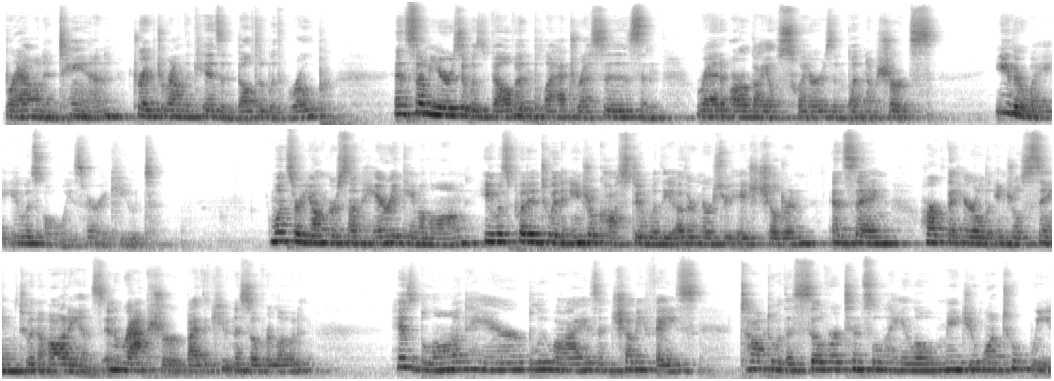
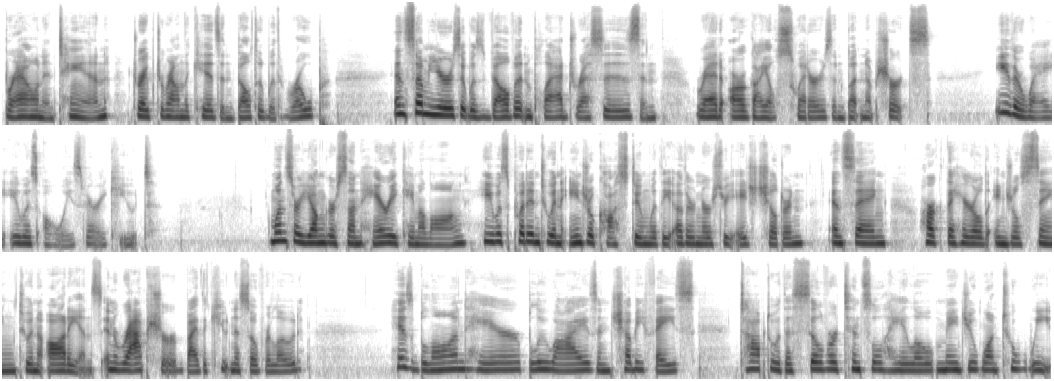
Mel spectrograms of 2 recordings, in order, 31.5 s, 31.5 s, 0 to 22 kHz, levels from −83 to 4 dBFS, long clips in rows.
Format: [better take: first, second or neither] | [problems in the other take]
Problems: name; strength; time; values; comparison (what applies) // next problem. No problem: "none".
second | off-mic speech; far // room echo; slight; dies away in 0.5 s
